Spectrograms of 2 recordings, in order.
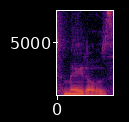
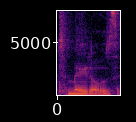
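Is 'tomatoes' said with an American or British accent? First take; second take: American; American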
